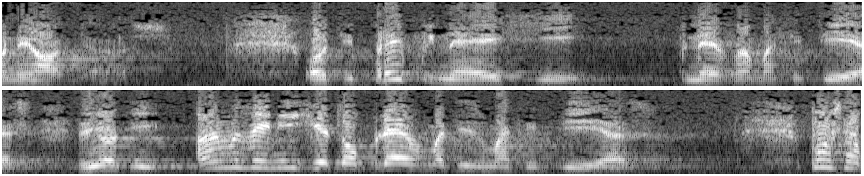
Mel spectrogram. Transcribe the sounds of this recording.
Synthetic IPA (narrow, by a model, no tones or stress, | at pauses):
ne̞o̞t̪e̞̰ɾo̞̰s | o̞t̪ipɾe̞pinɐe̞çi | pne̞vmɐmɐθit̪iɐsðio̞t̪iɐnðe̞niçe̞t̪o̞pne̞vmɐt̪izmɐθit̪iɐs | po̞sθɐ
